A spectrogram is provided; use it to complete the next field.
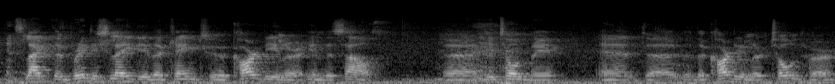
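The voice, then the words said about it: Swedish accent in English. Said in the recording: “I know I speak funny ... I'm not from America ... English is not my mother tongue. So I come from Sweden.”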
